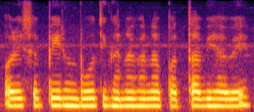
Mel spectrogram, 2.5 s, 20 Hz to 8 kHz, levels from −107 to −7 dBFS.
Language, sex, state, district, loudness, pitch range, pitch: Bhojpuri, female, Bihar, Gopalganj, -12 LUFS, 190-195 Hz, 190 Hz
